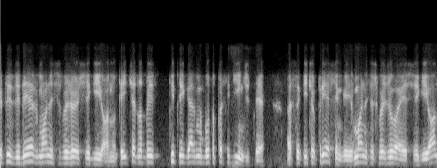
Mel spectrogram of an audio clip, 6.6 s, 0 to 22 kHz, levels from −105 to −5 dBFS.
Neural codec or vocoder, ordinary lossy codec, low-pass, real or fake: codec, 44.1 kHz, 7.8 kbps, DAC; Opus, 24 kbps; 7.2 kHz; fake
